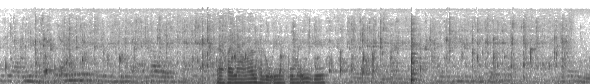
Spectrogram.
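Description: Water sloshes as a hand swirls it in a pot.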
